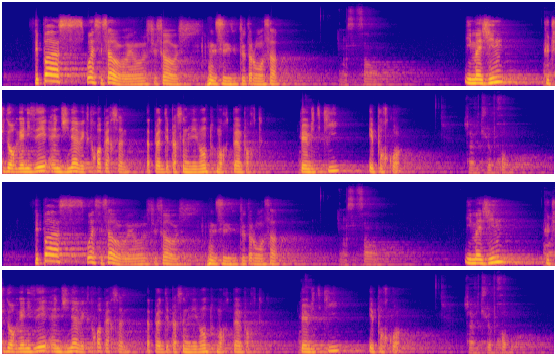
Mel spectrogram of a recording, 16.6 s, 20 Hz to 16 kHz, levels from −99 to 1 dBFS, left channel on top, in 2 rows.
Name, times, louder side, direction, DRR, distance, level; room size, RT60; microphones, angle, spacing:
voice 1, 0.5-4.2 6.9-7.5 8.1-10.2 10.6-12.1 12.8-13.4 13.8-14.3, left 3 dB, 50° left, 15 dB, 0.7 m, -21 dB
voice 2, 5.0-5.7 8.1-8.4 12.9-13.0 15.2-15.8, right 1 dB, 5° right, 0 dB, 2.9 m, -38 dB
27.0 x 23.0 x 9.5 m, 2.3 s
head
